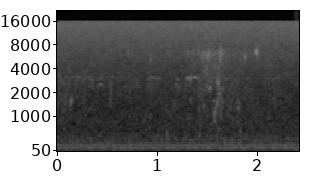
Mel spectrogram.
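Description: Steady low drone of the passing bulk carrier's engine, an even hum without change in pitch or level.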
